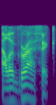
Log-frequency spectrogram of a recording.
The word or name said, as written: allographic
